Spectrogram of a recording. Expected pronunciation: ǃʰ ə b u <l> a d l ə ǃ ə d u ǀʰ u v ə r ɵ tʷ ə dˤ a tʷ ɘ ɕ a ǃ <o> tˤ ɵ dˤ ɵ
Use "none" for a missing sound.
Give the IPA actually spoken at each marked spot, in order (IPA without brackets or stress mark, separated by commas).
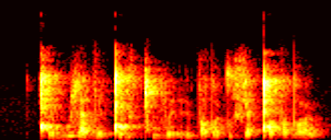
ɮ, ɵ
